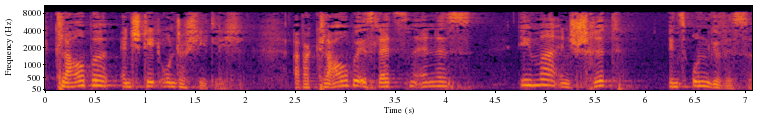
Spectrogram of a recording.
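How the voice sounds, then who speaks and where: Noticeable background noise accompanies a man whose fairly high voice moves at a fairly slow pace, with ordinary pitch variation and long, frequent pauses. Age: 40s. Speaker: guest preacher. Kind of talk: sermon.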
